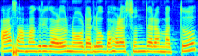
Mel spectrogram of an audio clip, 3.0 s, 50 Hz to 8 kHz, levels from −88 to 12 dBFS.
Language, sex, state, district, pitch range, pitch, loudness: Kannada, female, Karnataka, Dharwad, 220-235 Hz, 225 Hz, -13 LUFS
